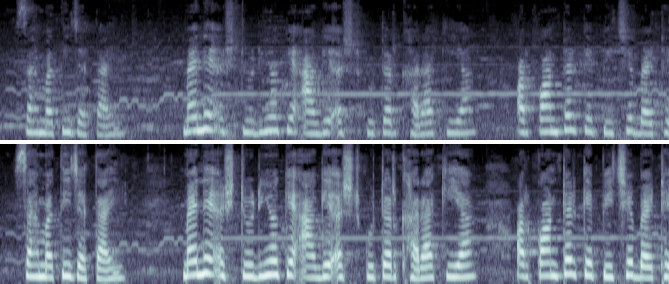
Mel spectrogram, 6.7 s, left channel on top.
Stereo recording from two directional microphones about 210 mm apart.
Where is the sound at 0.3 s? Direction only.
45° right (ahead or behind).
